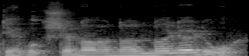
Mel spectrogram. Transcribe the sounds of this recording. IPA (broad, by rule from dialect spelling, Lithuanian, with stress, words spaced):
tʲiɛˈʋʊks t͡ʃʲɛ noː noː noː lʲoːˈlʲuː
